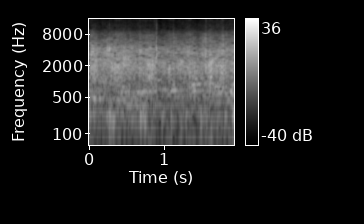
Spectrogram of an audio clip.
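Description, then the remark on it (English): Steady, dense applause from a large football stadium crowd, a continuous loud wash of clapping with scattered cheers mixed in, holding level for the whole stretch, a late round of applause for Elliot Lee as Wrexham substitute him in a match against Barrow. “As Wrexham make a final change, and Elliot Lee is going to get his customary late round of applause.”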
